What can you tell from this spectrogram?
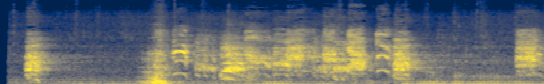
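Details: Baboons in Kruger National Park give loud, harsh barks at a lion, which barks back; short gruff bursts repeated in a ragged exchange.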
